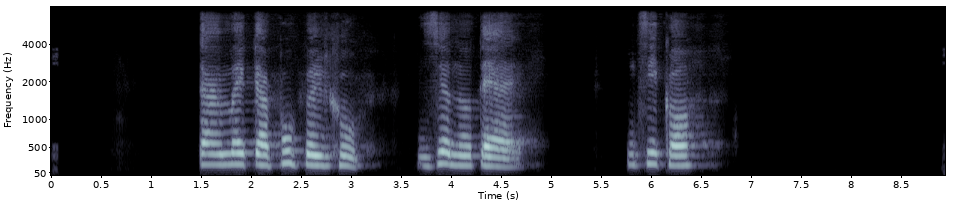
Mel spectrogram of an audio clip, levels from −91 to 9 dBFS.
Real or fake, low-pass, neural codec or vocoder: fake; 7.2 kHz; codec, 24 kHz, 0.9 kbps, WavTokenizer, medium music audio release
